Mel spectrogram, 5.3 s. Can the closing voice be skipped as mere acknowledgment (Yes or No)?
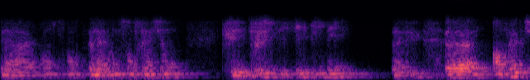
Yes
